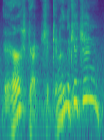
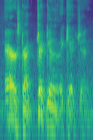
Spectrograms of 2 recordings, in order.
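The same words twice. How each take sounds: First: It is said in a disbelieving tone. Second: It is said in an accusing tone.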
